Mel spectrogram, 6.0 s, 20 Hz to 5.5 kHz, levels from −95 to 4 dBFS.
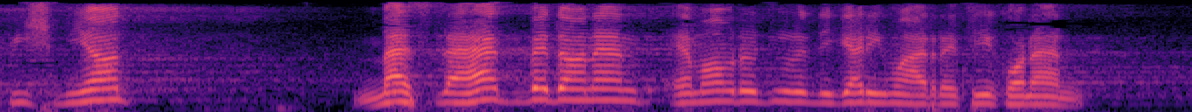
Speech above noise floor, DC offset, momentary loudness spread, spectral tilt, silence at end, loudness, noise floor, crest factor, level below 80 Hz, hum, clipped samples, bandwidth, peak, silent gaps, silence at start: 31 dB; under 0.1%; 11 LU; -5.5 dB/octave; 0.45 s; -31 LUFS; -62 dBFS; 22 dB; -68 dBFS; none; under 0.1%; 5.4 kHz; -12 dBFS; none; 0 s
